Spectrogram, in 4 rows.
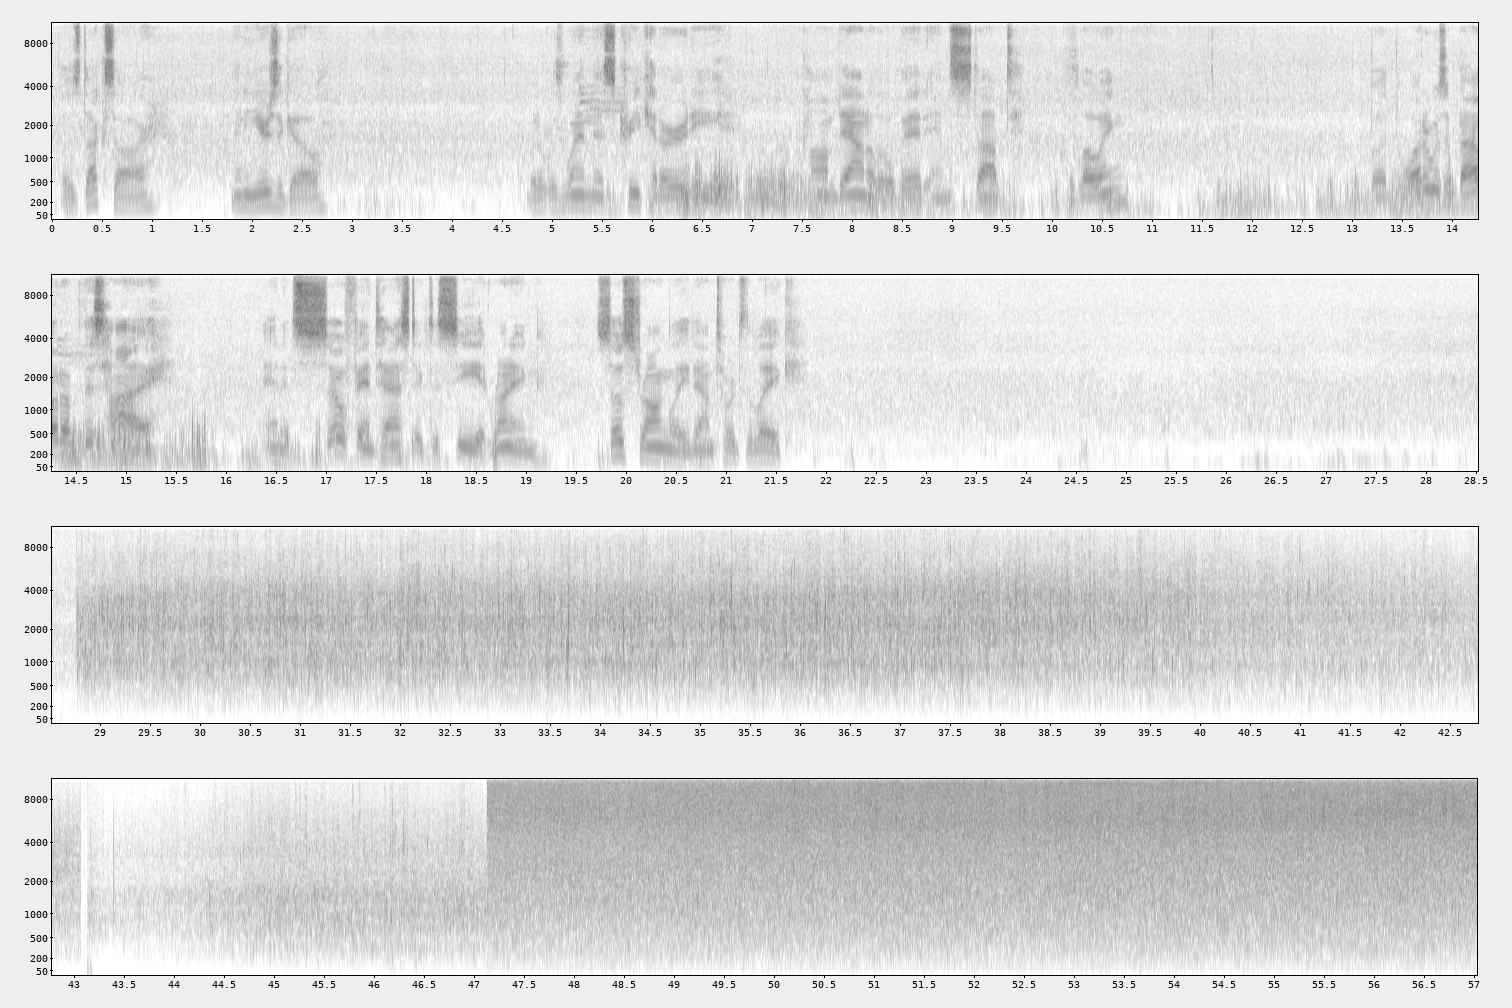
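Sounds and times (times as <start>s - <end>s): creek water rushing: 0.0s - 11.6s, 43.8s - 57.0s
wind buffeting microphone: 5.6s - 17.0s.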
